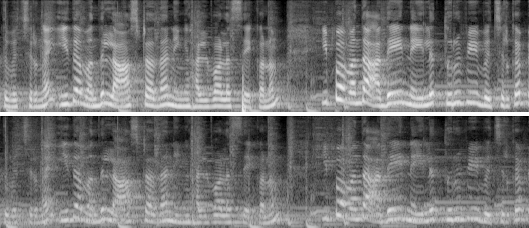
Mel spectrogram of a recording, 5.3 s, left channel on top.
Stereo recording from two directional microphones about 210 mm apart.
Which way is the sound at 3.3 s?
40° left (ahead or behind).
